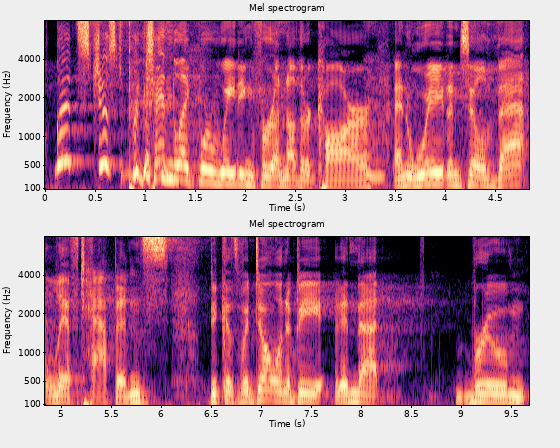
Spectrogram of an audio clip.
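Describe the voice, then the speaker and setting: A man in his late thirties with an American accent, hosting a live podcast in front of an audience, telling stories with self-deprecating humour and frequent laughs. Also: medium pitch. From United States. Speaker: podcast host. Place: stage before a live audience.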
